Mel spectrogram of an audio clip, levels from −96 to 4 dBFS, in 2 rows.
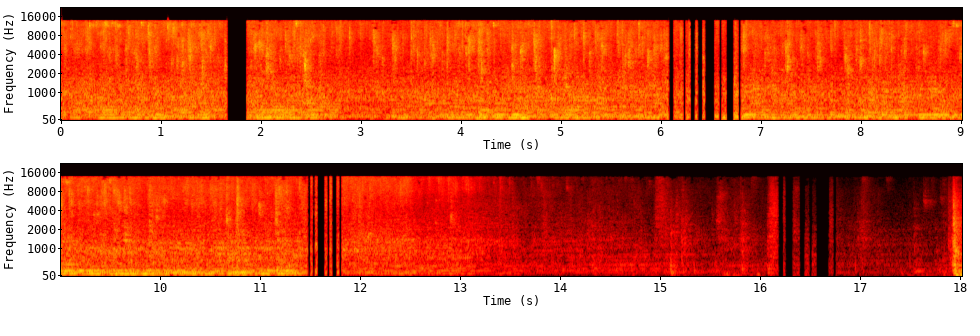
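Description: Digital broadcast dropouts hit this recording of sounds at 1.65 to 1.86 s, 6.07 to 6.80 s, 11.47 to 11.82 s and 16.17 to 16.76 s. The receiver lost good frames and muted, fading out within about 8 ms. The first is a single 192 ms gap. The later three break into several short holes, the longest being 96, 72 and 120 ms. The missing stretches are multiples of 24 ms, which fits 24 ms frames, and the sound sent meanwhile is gone.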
